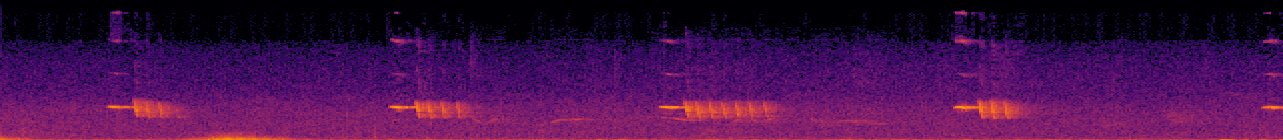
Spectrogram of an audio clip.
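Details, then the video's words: Ultramarine Flycatcher giving a short, high, buzzy call with a sharp tick at the start, repeated about every second and a half, with a low thump and faint background noise. "Ultramarine Flycatcher"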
